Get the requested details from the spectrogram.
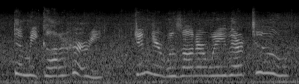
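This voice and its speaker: A woman does a squeaky, put-on character voice at an extremely high pitch and a fairly quick pace. Her loudness stays very even over loud background noise. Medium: video game. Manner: lively, casual.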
